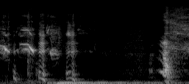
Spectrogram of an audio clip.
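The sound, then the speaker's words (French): A coughing, choking fit from a person: several quick harsh bursts of coughing in a rapid cluster, a short pause, then one more sharp cough, fairly quiet overall. “je m'en étouffe, pardon, je m'excuse.”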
